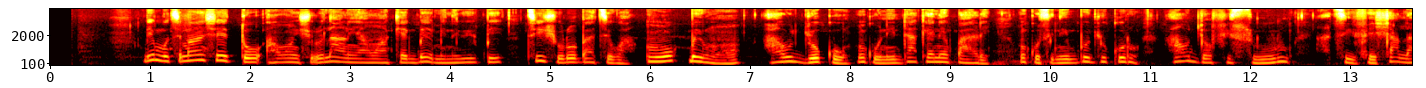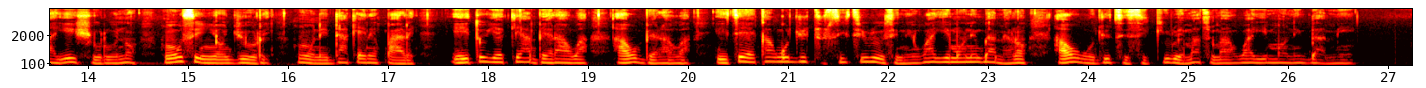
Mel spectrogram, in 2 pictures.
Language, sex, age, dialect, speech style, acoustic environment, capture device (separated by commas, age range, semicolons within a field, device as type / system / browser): Yoruba, female, 25-34, Nigeria - Lagos Yoruba, happy; focused, nature; people talking, mobile / Linux / Chrome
